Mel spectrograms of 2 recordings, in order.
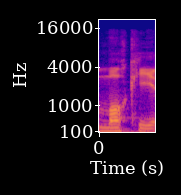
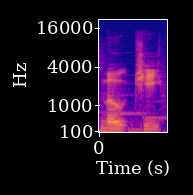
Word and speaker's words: mochi: I can't tell you how many times I got someone say that it it's not mocky, it's mochi, which is fair to be honest.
